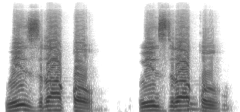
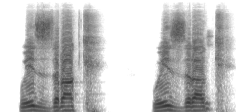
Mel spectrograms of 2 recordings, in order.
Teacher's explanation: Bukan wizrak karena kaf ini langit-langit bagian atas, tidak bagian lunak.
